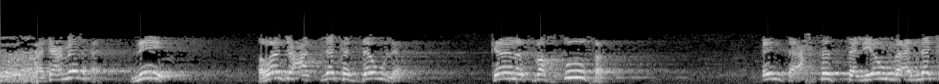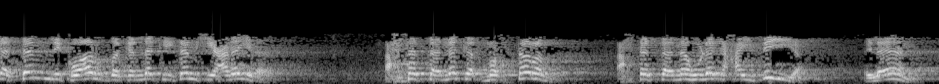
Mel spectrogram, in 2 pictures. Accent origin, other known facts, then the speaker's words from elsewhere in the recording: Kafr El Sheikh Governorate, Egypt; جاء عندنا في كفر الشيخ، في عندنا في المحافظه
